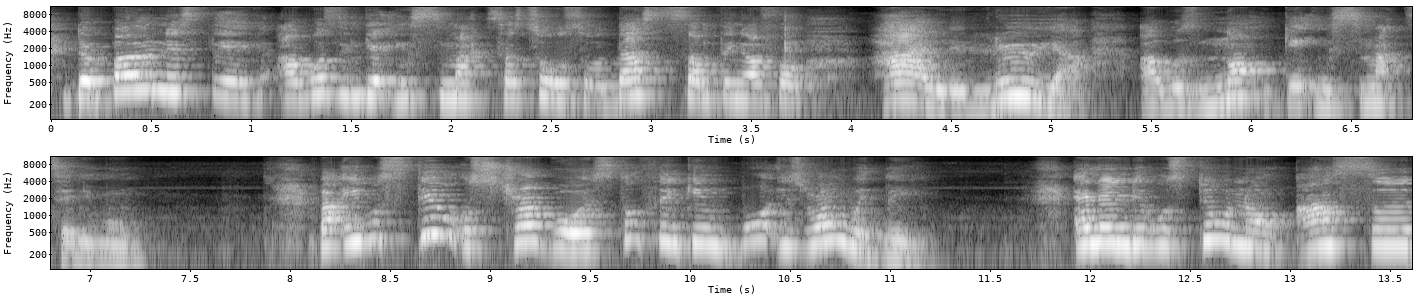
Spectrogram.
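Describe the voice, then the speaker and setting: A high-pitched woman's voice, swinging very widely in pitch. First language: not English. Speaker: vlogger talking about dyslexia. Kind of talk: personal testimony vlog. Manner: halting, with restarts.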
